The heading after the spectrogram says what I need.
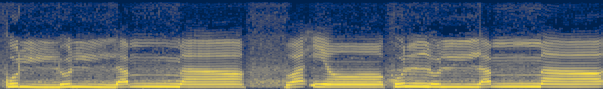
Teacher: ہم سختی دیں گے کاف کو لام میں داخل کرتے ہوئے، لام کو لام میں داخل کرتے ہوئے اور لام کو میم میں داخل کرتے ہوئے غنہ کریں گے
